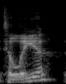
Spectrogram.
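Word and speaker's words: Taulia: How do you say it? Tulea? Is that right? – Tulea. – Tulea. Mm-hmm. Tua's little brother. Yeah. That's the way I'll pronounce it.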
